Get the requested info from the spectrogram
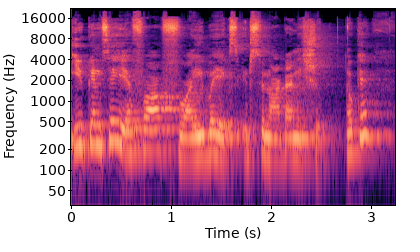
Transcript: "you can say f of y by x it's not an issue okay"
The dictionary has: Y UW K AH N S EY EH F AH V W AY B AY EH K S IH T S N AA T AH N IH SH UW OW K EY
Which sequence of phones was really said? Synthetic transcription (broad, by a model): Y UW K AH N S EY EH F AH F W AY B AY EH K S IH T S N AA T AH N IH SH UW OW K EY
